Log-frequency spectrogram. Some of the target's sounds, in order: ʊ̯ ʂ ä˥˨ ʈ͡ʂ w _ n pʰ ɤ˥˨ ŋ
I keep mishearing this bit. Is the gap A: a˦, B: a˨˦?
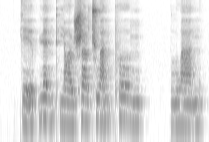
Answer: A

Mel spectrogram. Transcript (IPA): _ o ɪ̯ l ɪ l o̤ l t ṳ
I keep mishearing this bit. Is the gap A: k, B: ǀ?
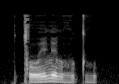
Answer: B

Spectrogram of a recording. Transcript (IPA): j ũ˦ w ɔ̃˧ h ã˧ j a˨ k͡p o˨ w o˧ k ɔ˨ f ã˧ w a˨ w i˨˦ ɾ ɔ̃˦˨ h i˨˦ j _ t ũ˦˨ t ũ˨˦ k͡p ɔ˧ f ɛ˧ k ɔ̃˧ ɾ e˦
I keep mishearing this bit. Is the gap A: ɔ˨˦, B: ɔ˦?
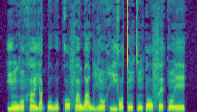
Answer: B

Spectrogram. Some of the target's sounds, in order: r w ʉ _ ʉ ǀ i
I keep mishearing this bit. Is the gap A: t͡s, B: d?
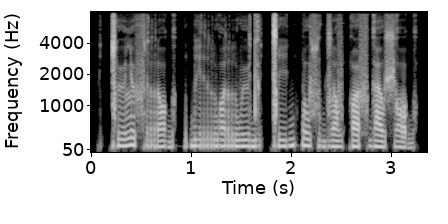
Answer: B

